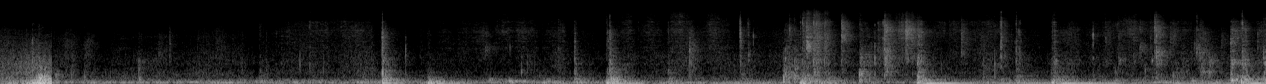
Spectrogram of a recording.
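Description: A marker squeaks across window glass.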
